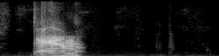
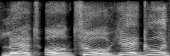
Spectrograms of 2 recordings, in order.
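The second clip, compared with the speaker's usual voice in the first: rowdy jeering pub banter; 9 semitones higher, slower than usual. Pretend. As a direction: egg him on like a pub crowd. Chanting at friends on screen.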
